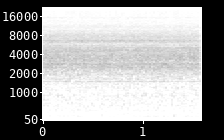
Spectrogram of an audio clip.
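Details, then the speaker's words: 3D printer (Prusa-type i3) switched to silent mode mid-print, fitted with printed cable chains: soft steady fan hiss with almost no motor noise, barely audible from beside it; normal running. "yeah in silent mode the vast majority of uh vast majority of the noise is the freaking fan but there you can see I I can barely hear it"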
